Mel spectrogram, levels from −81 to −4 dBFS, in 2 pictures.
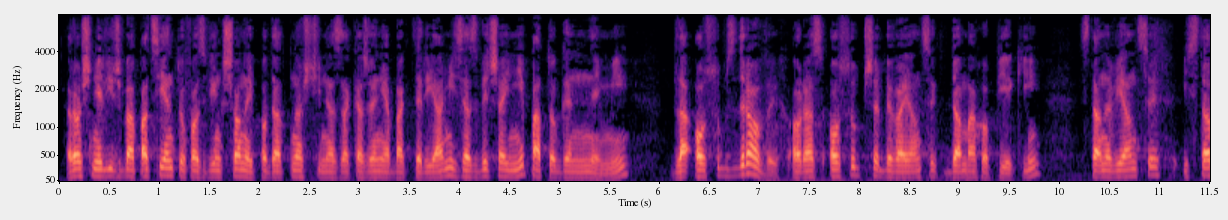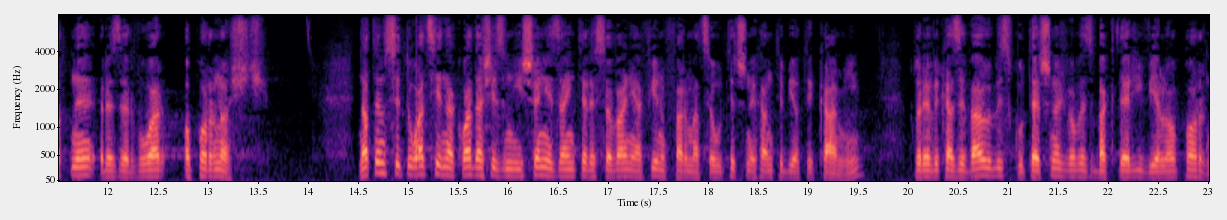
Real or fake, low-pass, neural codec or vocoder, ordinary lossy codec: real; none; none; none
